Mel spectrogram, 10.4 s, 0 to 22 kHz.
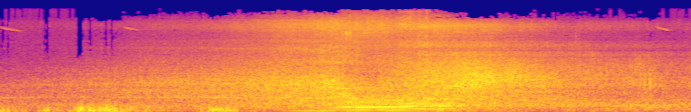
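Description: Audi A6 Avant 4.2-litre V8 on its original exhaust driving past, its engine note and tyre noise building, peaking about six seconds in and fading away.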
